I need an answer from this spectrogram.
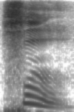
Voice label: "sinn4", Taiwanese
